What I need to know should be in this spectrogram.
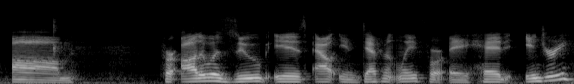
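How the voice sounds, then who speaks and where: In a normal speaking voice, the speaker moves at a fairly slow pace with ordinary pitch variation. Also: man, medium pitch for a man. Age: 30s. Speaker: hockey podcast co-host. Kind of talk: casual chat.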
